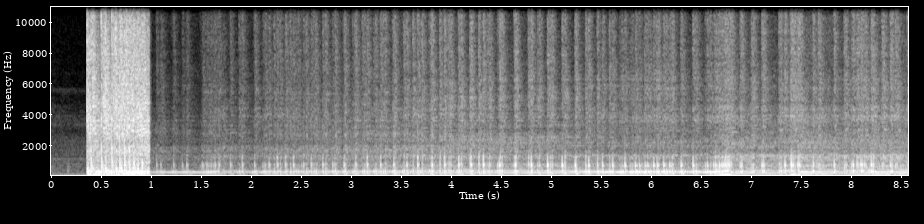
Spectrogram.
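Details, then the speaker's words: Known-running snowmobile fired up with a known-good CDI to get heat in it before testing a suspect CDI: after a sharp pull, two-stroke settles to a steady, buzzy idle with even crackle; normal idle. "That sound never gets old."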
